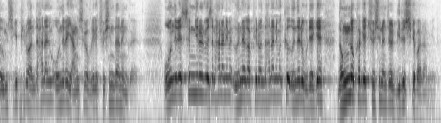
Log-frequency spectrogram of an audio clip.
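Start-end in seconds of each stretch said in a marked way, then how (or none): 3.3-8.8 rising, louder preaching climax; preaching at full force. Acted. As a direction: build the sermon to a peak. (힘차게 외치는 설교)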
